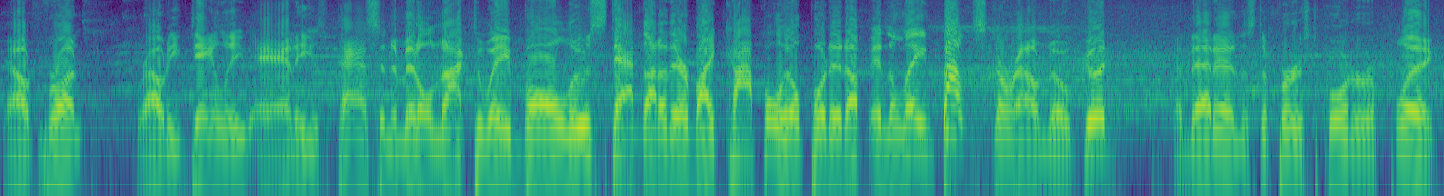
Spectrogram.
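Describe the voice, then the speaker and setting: An American man calls a basketball game live for radio from courtside in a packed school gymnasium, his mid-range voice pushed and bright at a normal speed. Chatter, gym ambience and bouncing basketballs fill the background.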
